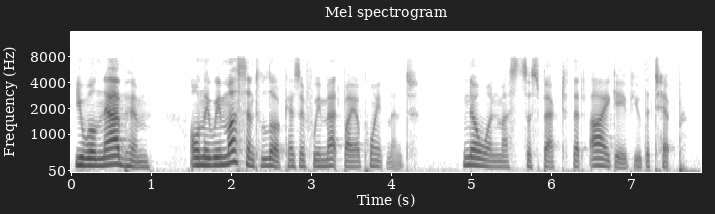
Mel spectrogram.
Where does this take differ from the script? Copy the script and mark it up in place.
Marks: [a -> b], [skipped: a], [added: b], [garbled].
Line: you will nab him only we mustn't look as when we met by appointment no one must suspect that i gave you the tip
you will nab him only we mustn't look as [when -> if] we met by appointment no one must suspect that i gave you the tip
